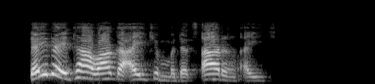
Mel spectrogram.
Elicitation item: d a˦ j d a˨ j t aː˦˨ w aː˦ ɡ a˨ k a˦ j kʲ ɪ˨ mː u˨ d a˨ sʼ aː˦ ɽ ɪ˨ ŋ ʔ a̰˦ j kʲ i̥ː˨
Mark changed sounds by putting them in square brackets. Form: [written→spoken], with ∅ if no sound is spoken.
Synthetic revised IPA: d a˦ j d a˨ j t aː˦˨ w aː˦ ɡ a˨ [k→ʔ] a˦ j kʲ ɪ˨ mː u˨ d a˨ sʼ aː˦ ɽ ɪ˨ ŋ ʔ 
